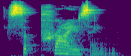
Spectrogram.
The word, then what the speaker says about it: surprising: stress has not changed it's still in the middle here on pry the only little thing that has changed if i go back again is the syllable boundary because the z sound was part of the second syllable but here it actually moved into the third syllable so it's a pr zing but pry has the main stress let's add another suffix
